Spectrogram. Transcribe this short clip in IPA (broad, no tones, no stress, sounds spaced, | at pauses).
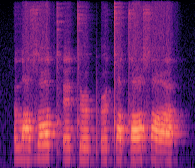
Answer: l a zˤ i tʼ ɛ t ə˞ pʼ ə˞ t i tˤ i sˤ a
